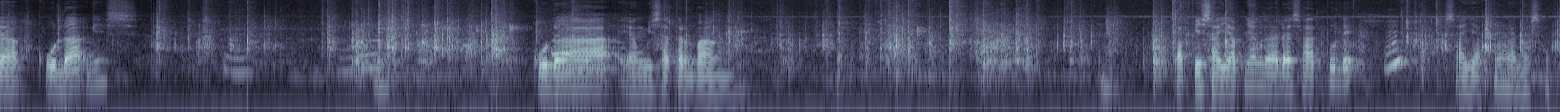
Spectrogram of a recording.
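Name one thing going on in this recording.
Plastic toys clatter and knock together.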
